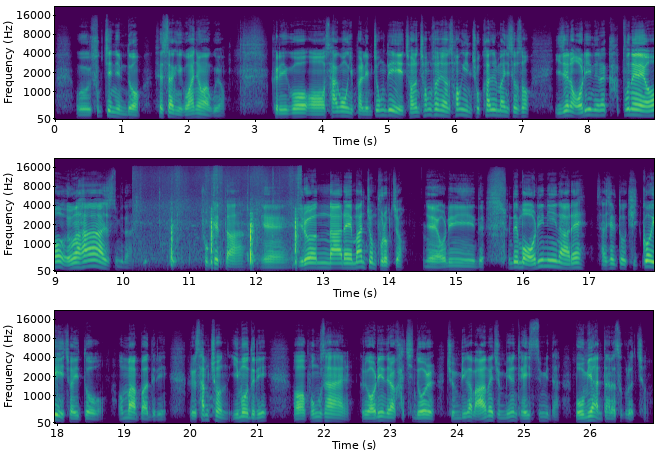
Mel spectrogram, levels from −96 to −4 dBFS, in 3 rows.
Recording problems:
thin; very; fading below 400 Hz
footsteps; loud; from 11 to 13 s; peak 5 dB above the speech

